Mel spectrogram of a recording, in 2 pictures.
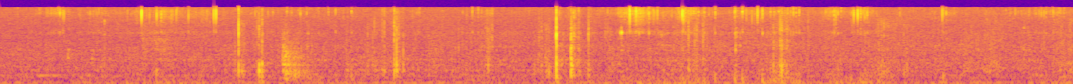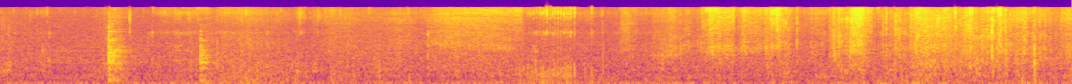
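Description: Close-up chewing of a crunchy Pepero biscuit stick, with scattered crunches. From about three-quarters of the way in, a paper tissue crinkles and rustles as it is pressed to the mouth.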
